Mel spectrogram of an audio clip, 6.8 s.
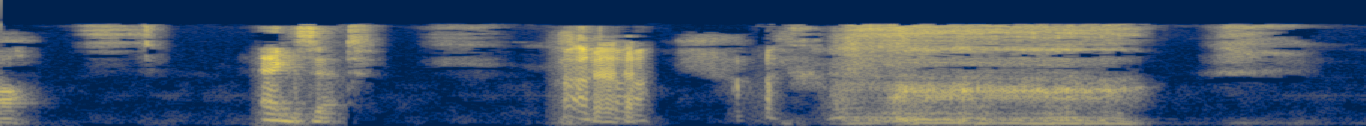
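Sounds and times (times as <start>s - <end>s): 
speech: 0.0s - 0.6s, 1.3s - 1.9s, 2.8s - 5.4s
laughter: 2.8s - 4.3s
person vocally imitating a grunt or gas escaping: 4.1s - 5.7s.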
